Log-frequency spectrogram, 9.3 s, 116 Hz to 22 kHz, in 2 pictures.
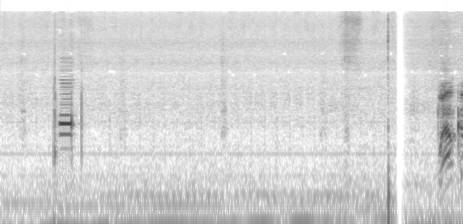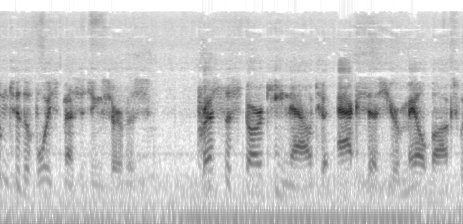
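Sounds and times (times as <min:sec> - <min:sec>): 
low steady hum: 0:00.0 - 0:09.2
touch-tone keypad dialing a phone number: 0:00.6 - 0:00.8
speech: 0:04.4 - 0:09.2
voice-like sound on the phone line: 0:04.4 - 0:09.2.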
